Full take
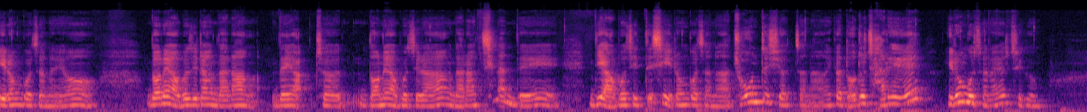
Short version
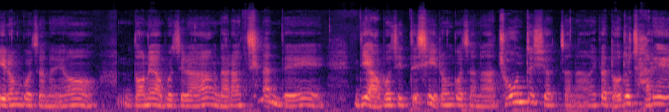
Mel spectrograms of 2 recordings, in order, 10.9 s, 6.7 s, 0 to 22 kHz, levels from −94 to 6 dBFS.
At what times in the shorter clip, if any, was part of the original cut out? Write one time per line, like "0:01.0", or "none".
0:01.2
